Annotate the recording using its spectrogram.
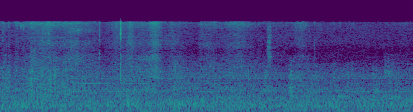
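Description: A train rumbles steadily in the distance as it approaches.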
